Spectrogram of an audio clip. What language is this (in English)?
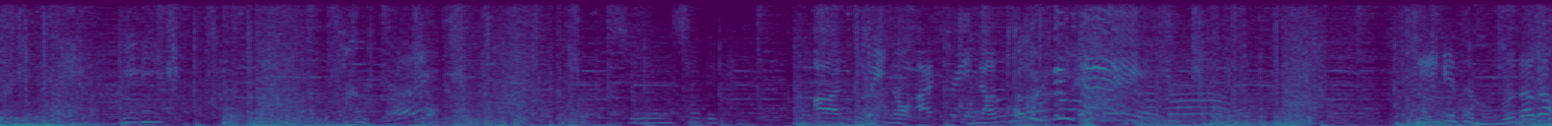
Japanese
